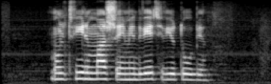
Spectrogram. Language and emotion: Russian, neutral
